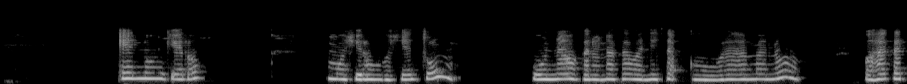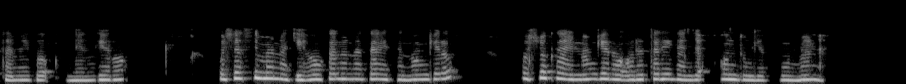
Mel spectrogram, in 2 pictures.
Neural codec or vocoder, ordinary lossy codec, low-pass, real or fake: none; Opus, 16 kbps; 5.4 kHz; real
